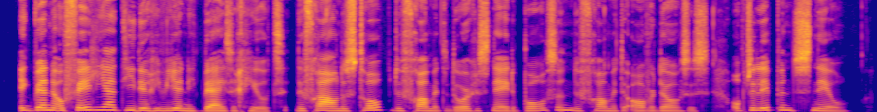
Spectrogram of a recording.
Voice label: NL; taurus-studio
